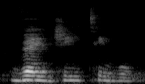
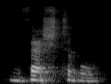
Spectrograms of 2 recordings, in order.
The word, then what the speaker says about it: vegetable: Some people say vegetable, but the right way to say it is vegetable.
